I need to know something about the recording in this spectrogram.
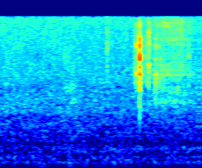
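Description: Plastic parts of a Transformers action figure being handled and folded into motorcycle mode: one sharp click about one and a half seconds in, followed by a short rustle.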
